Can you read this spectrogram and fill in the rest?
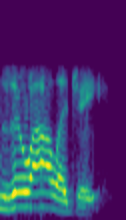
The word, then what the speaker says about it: zoology: Barbara writes, here's another mispronunciation that drives me crazy. She says it's zoology. There is no zoo in zoology. – It's zoology. Yeah. – Yeah. – Yeah. – One of the O's is long, and then the next one is short.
